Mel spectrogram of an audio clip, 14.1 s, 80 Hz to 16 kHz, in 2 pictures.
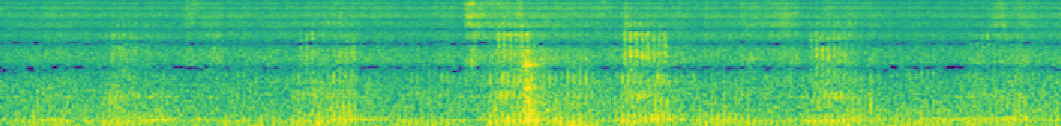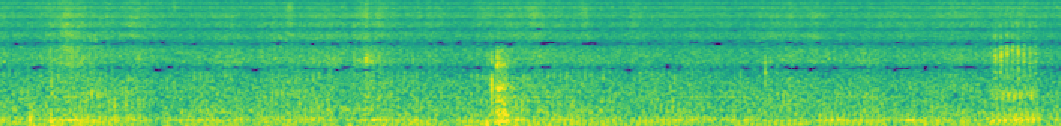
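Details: A 12-week-old female Bengal kitten purrs in a soft, steady, continuous rumble while kneading and loving on her blanket.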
